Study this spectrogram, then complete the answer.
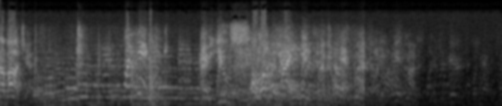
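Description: Several people shout excitedly during a scuffle.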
